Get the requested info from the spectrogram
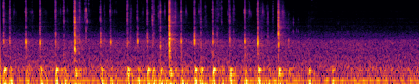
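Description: Quick, irregular typing on a computer keyboard, a run of key clicks as a search phrase is entered, stopping about four seconds in.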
